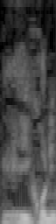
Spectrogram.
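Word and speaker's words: εἰκών: 영어로 발음할 때는 아이콘이요. 헬라어 원문대로는 에이콘입니다. 에이콘이 맞는 거죠.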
